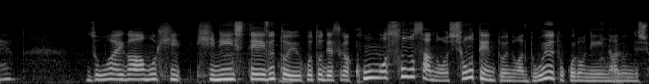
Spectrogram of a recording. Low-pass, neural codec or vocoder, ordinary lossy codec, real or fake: none; none; none; real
